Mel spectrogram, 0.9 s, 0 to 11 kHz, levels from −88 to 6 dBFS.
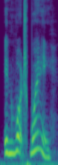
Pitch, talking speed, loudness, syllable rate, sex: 250 Hz, 205 wpm, -16 LUFS, 4.6 syllables/s, female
